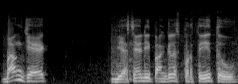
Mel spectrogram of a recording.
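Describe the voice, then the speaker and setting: A man's voice: mid-range voice, fairly quick, close to an everyday voice. An actor playing a polite, easygoing man asking his way in a TV drama. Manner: polite, casual. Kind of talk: television drama acting.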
